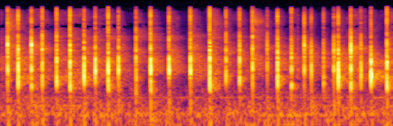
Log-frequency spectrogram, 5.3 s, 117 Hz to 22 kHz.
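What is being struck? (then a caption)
Cardboard box tapped with long artificial nails. The tips of long jeweled press-on nails on one hand tap the long edge of a silver cardboard box. There are 29 quick, dry clicks in an uneven, rapid rhythm, each crisp and bright with a papery knock near 1 kHz and no low end. Each click dies away almost instantly.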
